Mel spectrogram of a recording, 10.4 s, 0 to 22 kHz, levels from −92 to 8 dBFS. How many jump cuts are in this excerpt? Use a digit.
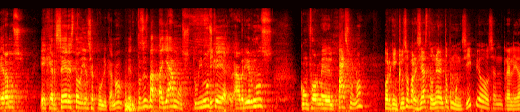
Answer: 1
